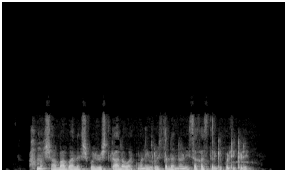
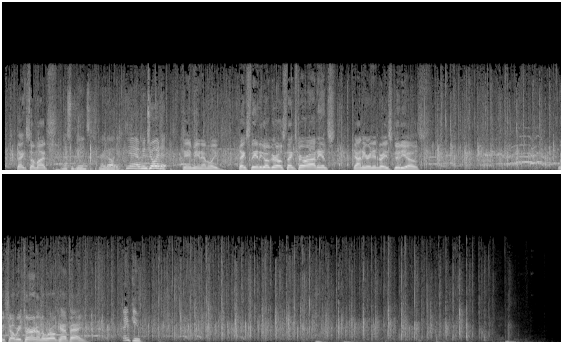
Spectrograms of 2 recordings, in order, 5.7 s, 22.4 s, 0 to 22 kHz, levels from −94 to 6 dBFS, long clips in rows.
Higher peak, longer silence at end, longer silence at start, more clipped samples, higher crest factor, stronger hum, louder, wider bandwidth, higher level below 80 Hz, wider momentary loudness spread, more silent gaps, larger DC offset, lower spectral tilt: about the same, -4 dBFS vs -2 dBFS; second, 0.7 s vs 1.05 s; first, 0.55 s vs 0.05 s; neither; about the same, 18 dB vs 18 dB; neither; second, -22 LUFS vs -18 LUFS; second, 7.4 kHz vs 14.5 kHz; second, -66 dBFS vs -56 dBFS; second, 7 LU vs 19 LU; neither; neither; first, -8 dB/octave vs -4 dB/octave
